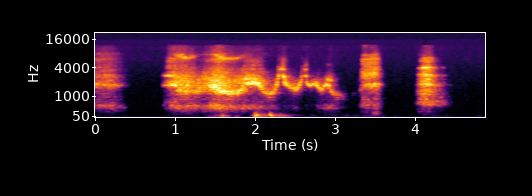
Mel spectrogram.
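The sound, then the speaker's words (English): Deep, gentle breaths come as one long breath with a wavering, sighing voiced edge, followed by two short, soft breaths. “I'm going to ask everyone to take 3 deep but gentle breaths. I'm going to do the same”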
